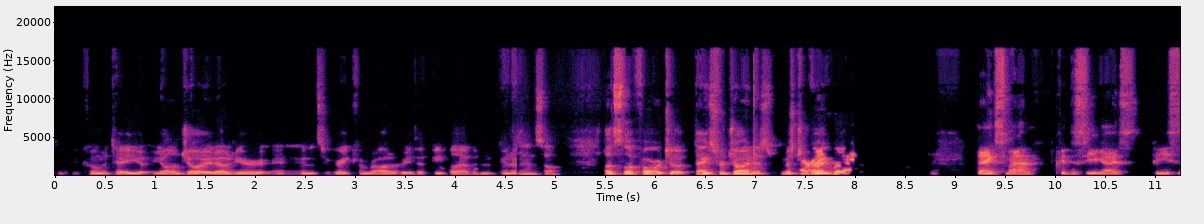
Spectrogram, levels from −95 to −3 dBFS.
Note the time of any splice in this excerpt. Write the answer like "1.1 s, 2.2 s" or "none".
4.6 s

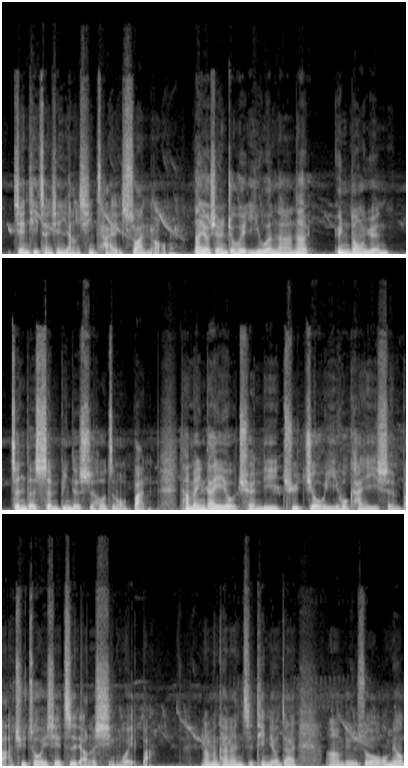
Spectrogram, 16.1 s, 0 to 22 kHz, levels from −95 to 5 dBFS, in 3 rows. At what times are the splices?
13.4 s

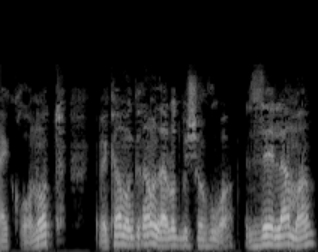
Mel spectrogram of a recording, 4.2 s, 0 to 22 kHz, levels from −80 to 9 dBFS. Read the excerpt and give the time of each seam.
3.2 s

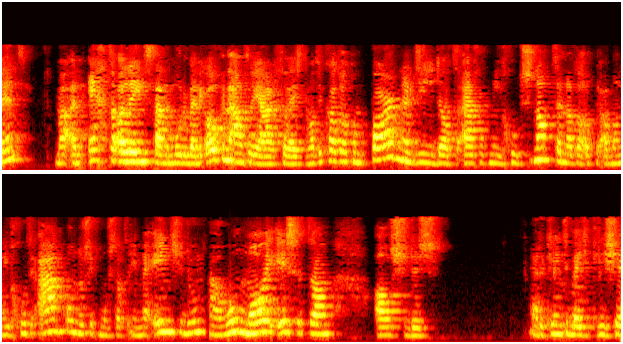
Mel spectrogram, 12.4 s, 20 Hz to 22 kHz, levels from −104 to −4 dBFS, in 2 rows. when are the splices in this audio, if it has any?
3.0 s, 8.2 s

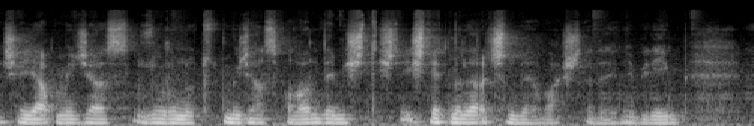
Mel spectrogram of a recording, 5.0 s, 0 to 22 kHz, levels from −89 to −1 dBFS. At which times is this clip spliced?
2.5 s

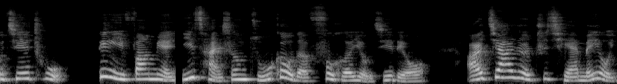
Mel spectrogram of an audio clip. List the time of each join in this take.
1.7 s, 4.5 s

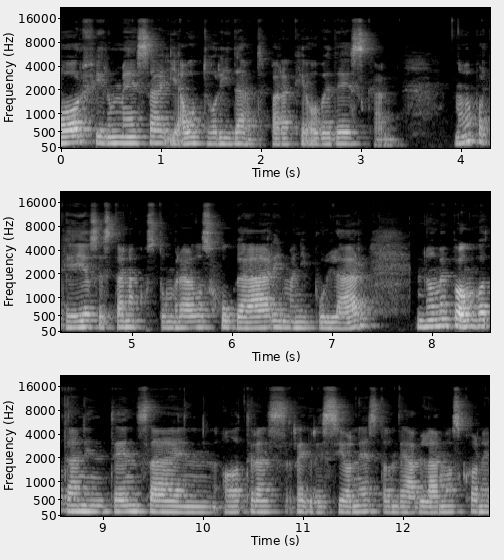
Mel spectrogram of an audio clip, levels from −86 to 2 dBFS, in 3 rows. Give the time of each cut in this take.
7.8 s

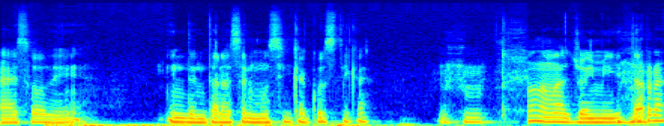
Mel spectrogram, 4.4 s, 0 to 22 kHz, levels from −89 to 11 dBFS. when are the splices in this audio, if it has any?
3.5 s

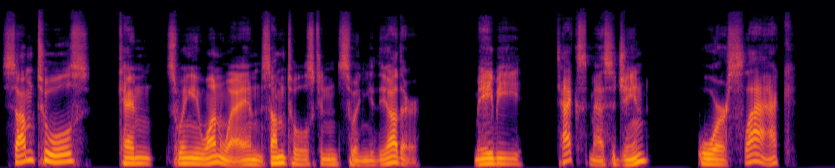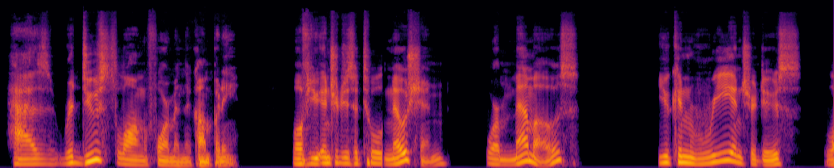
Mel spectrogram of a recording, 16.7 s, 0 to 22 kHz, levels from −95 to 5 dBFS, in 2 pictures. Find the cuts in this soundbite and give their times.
12.2 s

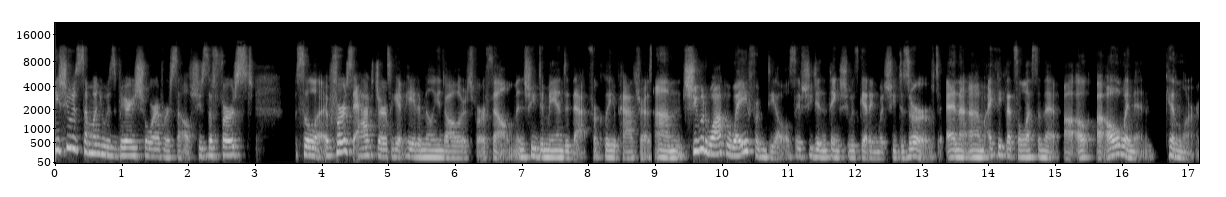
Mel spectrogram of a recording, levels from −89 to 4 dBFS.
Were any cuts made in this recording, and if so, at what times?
5.0 s, 8.9 s

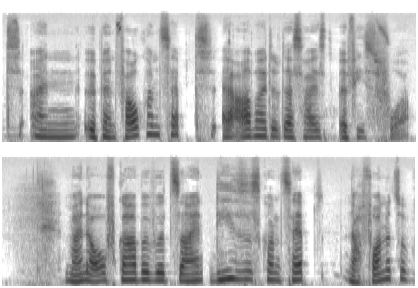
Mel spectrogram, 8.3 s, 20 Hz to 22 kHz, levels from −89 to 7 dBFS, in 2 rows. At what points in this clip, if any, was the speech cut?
2.8 s, 6.1 s

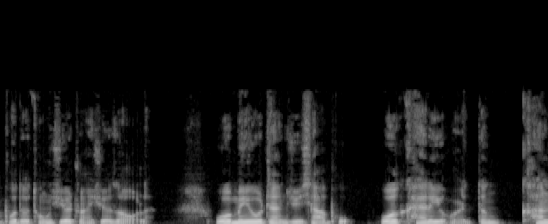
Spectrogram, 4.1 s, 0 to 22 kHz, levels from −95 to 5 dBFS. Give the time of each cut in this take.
2.8 s

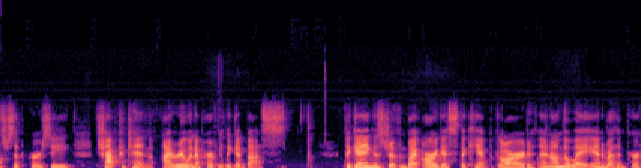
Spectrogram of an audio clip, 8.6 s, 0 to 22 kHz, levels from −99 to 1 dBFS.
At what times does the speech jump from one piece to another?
1.2 s, 4.5 s, 7.1 s

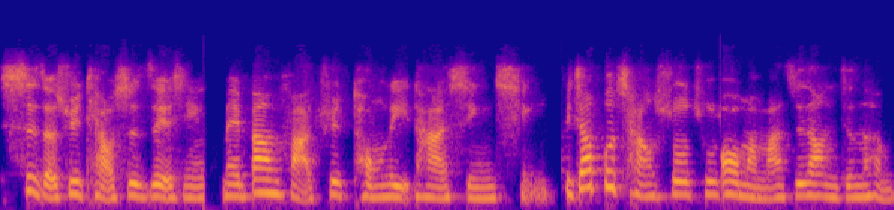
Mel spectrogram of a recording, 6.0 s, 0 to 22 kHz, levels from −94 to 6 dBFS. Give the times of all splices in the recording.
1.4 s

